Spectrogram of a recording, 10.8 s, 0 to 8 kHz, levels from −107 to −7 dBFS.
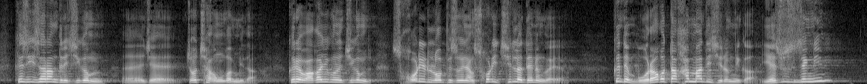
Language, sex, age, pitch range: Korean, male, 40-59, 195-300 Hz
